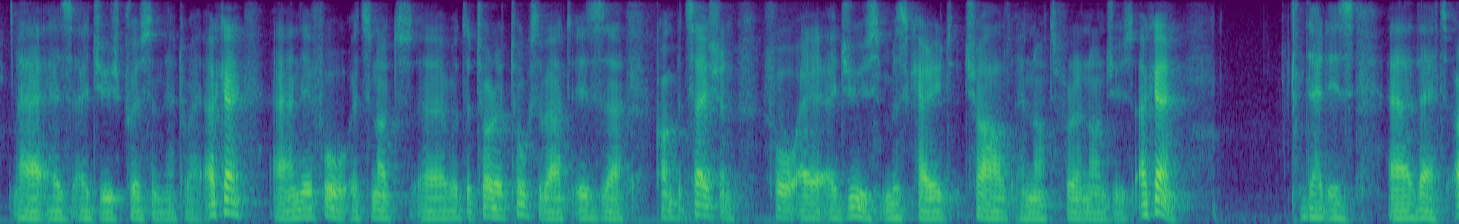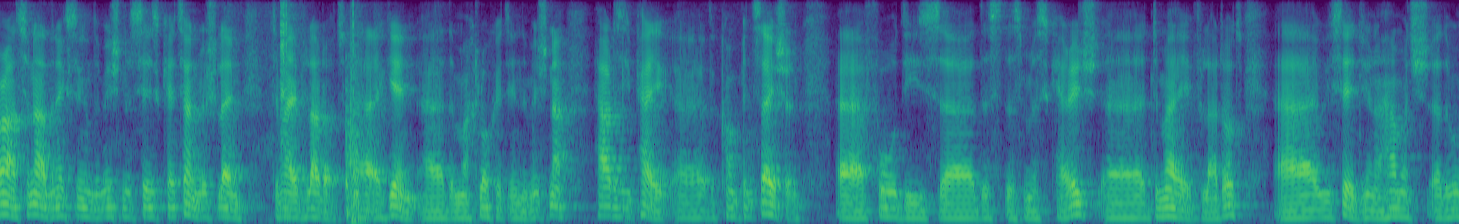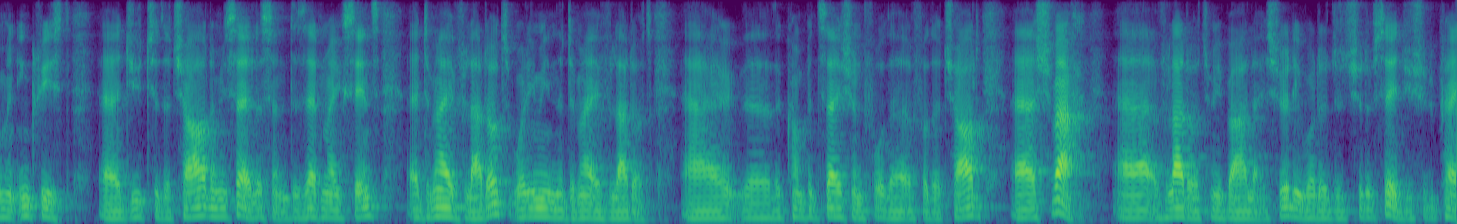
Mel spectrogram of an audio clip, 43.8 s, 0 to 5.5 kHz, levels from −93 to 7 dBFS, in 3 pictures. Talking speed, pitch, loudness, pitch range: 165 wpm, 85 Hz, -23 LUFS, 80-95 Hz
